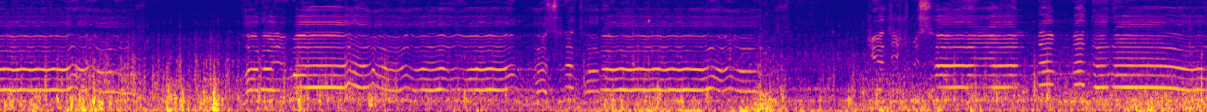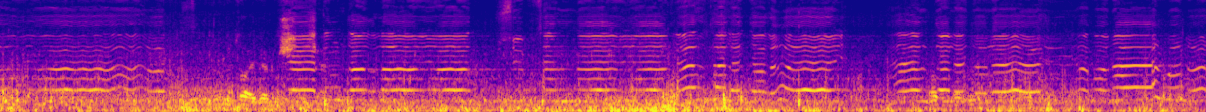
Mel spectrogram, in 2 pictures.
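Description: Wind buffeting the microphone with a constant low rumble, and a melody of held, wavering notes (a voice or instrument) over it throughout.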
